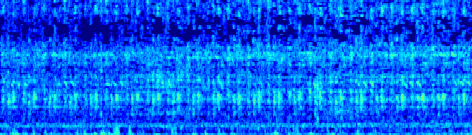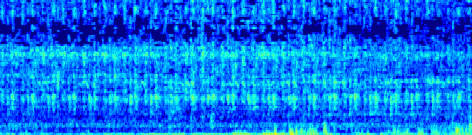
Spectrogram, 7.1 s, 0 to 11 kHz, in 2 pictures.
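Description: MGB's 1.8-litre four-cylinder engine idling with a low, uneven rumble that grows louder about two-thirds of the way through, as the rear of the car with its exhaust comes nearer.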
